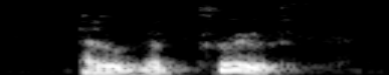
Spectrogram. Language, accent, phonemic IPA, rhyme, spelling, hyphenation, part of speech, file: English, Southern England, /(ˌ)əʊvəˈpɹuːf/, -uːf, overproof, over‧proof, adjective / noun / verb, LL-Q1860 (eng)-overproof.wav
- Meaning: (adjective) Possessing a higher proportion of alcohol than proof spirit; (noun) A spirit possessing a higher proportion of alcohol than proof spirit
